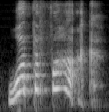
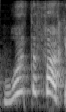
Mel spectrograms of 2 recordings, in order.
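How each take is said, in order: First: High-pitched, astonished outburst; incredulous exclamation. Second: Seriously concerned. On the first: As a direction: toss it up high in mock disbelief. Demonstrates incredulous example phrase. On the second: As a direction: demo of concerned disbelief. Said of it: "everybody knows that you're seriously concerned". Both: Shown as a demonstration.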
